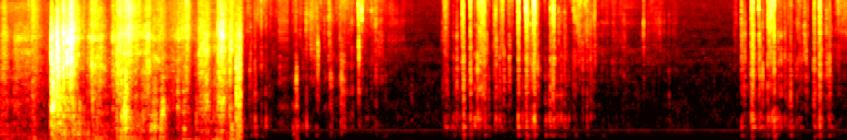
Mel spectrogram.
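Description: Black cardstock being cut into pieces for handmade thank-you cards: a loud burst of close snipping and rustling, then quieter intermittent cuts and paper handling separated by short pauses.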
